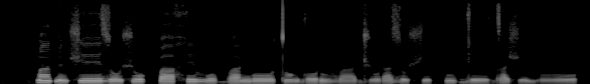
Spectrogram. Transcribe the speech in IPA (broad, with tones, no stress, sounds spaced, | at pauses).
k͡p ã˦ ɗ ɛ̃˨ ʃ eː˦ z o˧ ʃ oː˦ k͡p a˦ h e˦ v o˧ b a˧ ŋ oː˧ t ɔ̃˧ ɡ o˦ ɾ u˧ v aː˨ d͡ʒ o˨ ɾ a˦ z o˧ ʃ e˧ k͡p u˦ ɡ eː˦˨ d a˦ ʃ e˨ j oː˨˦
